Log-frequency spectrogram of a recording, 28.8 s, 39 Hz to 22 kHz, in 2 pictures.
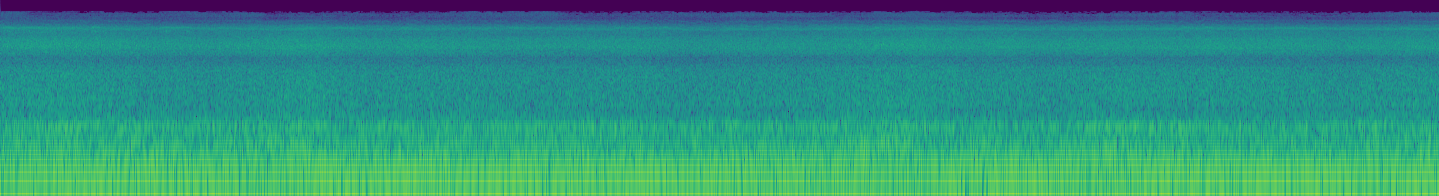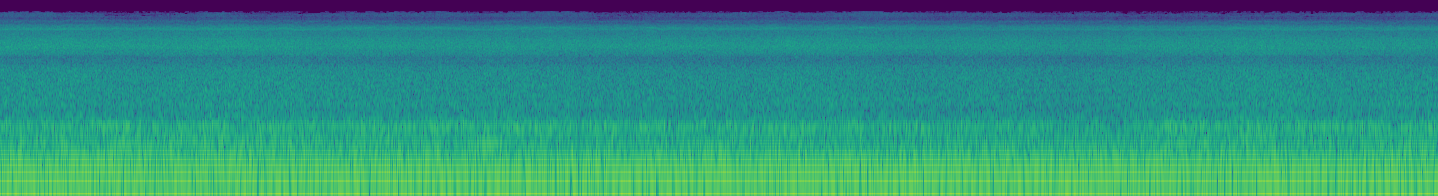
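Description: Piper PA-38 Tomahawk's four-cylinder Lycoming O-235 engine and propeller droning steadily in flight, heard from inside the cockpit.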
